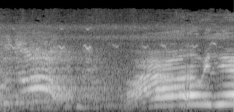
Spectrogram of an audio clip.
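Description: Loud wailing, howling cries from a person's voice: a short cry that rises and falls early, then a second that climbs steeply in pitch and levels off into a held note near the end.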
